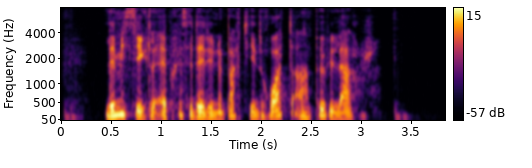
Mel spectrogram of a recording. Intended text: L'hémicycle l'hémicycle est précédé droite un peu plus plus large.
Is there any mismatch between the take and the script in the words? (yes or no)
yes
